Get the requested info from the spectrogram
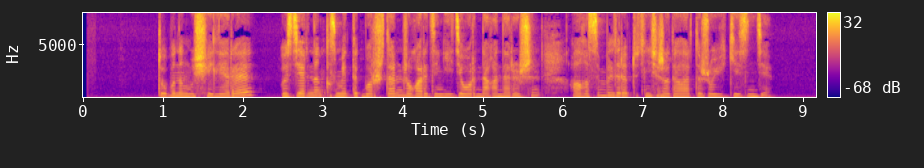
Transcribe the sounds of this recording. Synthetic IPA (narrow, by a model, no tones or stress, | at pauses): t̪ʰobənəɴmʏʃe̞le̞ɾɪ | wɵzd̪e̞ɾɪnɪŋqʰəzme̞t̪ːɪk̚boɾʃt̪ɑɾənʒo̞ʁɑɾəd̪e̞ŋɡʲe̞jd̪e̞wo̞ɾənd̪ɑʁɑnd̪ɑɾəʏʃɪnɑlˠʁəsəmbɪld̪ɪɾɪp̚t̪ʰɵ̥t̪enʃeʒɑʁd̪ɑjlˠɑɾd̪əʒojukʲʰe̞zɪnd̪e̞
